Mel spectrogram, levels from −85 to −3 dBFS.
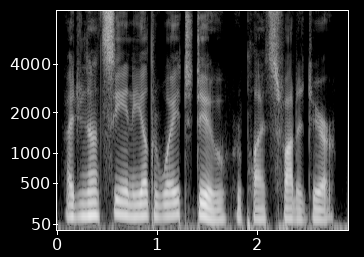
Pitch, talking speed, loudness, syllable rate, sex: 110 Hz, 245 wpm, -19 LUFS, 6.3 syllables/s, male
